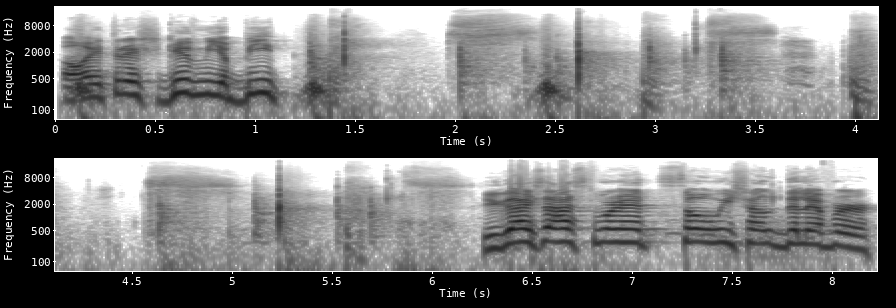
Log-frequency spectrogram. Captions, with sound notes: - Okay. Trish, give me a beat. (beatboxes) You guys asked for it, so we shall deliver.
